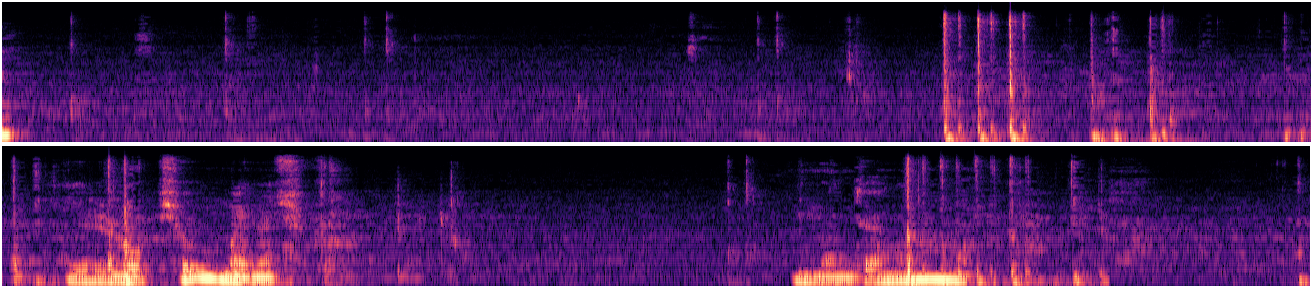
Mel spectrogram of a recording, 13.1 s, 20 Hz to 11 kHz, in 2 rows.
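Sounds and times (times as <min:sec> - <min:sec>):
keyboard typing: 0:01.1 - 0:02.1, 0:03.8 - 0:07.4, 0:10.2 - 0:10.4, 0:11.0 - 0:12.2
computer mouse clicks: 0:03.4 - 0:07.3, 0:10.2 - 0:10.4.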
